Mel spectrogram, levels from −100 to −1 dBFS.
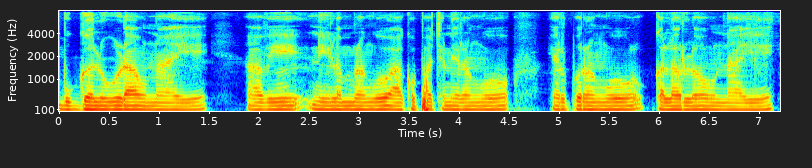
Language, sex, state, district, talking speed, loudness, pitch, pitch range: Telugu, female, Telangana, Hyderabad, 110 wpm, -20 LUFS, 110 Hz, 105-110 Hz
